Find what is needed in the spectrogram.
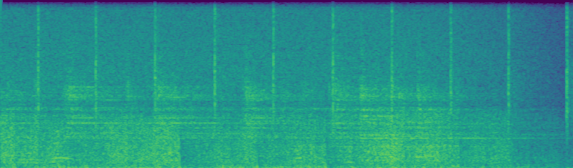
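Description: Wind rumbling on a camcorder microphone aboard a moving boat, a loud steady low noise with faint voices underneath.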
